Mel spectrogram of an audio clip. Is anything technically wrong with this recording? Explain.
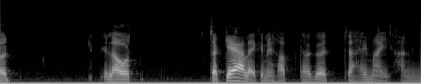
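Yes. A DC offset runs through the whole of this speech clip, from start to finish. The entire waveform sits displaced from zero by a constant amount, at about -21 dBFS. That fixed shift isn't audible as a sound in itself, but it shows up as steady energy at 0 Hz, the very bottom of the spectrum. It also eats into headroom, because the peaks on one side of the waveform reach full scale sooner than they would if the signal were centred.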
